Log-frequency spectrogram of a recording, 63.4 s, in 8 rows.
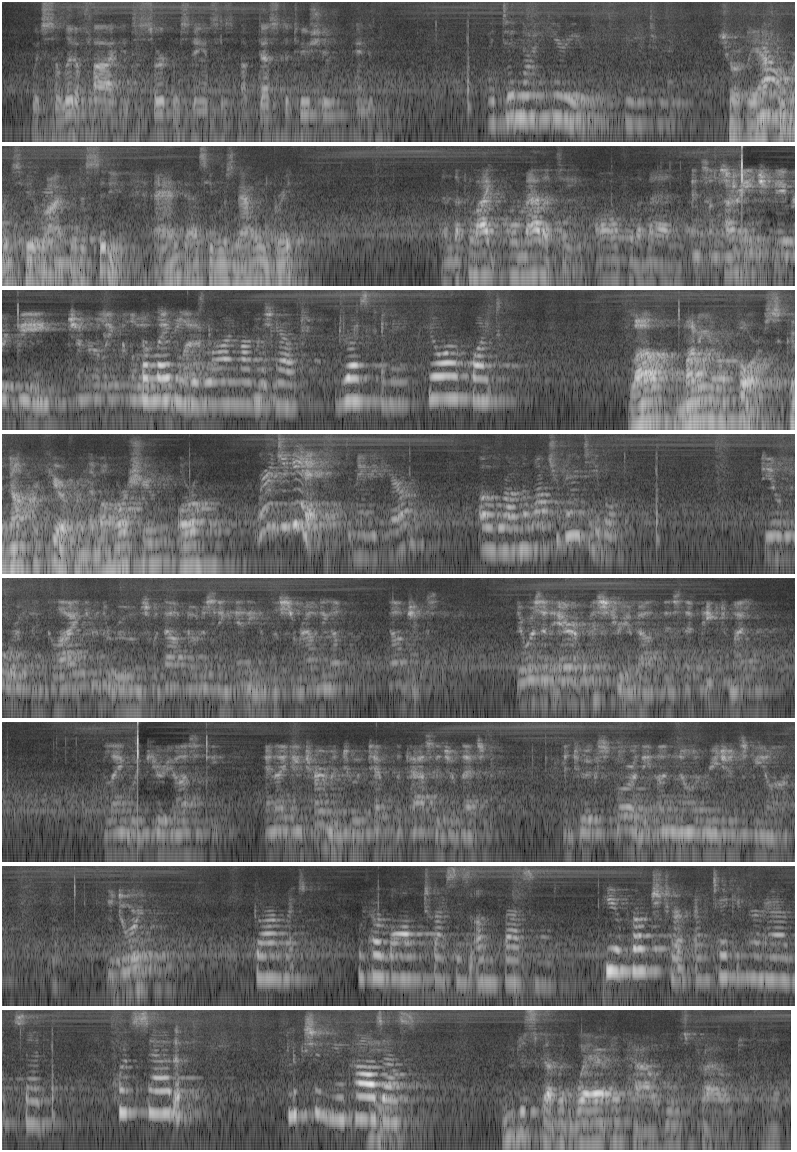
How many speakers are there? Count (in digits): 8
